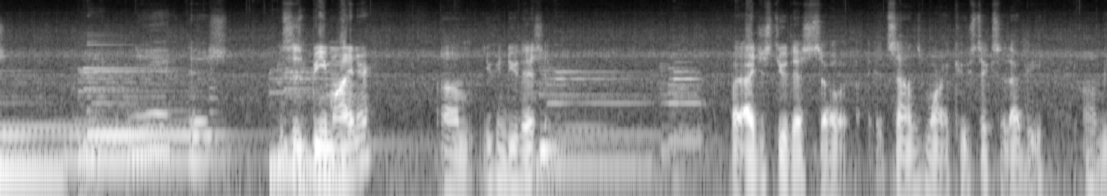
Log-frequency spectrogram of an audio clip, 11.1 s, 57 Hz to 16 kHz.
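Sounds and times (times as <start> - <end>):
acoustic guitar chord strummed: 0.0 - 8.3.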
